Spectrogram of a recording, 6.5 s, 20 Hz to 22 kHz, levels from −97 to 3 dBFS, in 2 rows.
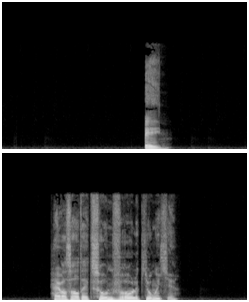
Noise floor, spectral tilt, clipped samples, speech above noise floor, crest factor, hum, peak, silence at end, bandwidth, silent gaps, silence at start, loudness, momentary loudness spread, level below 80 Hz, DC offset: -73 dBFS; -6.5 dB/octave; under 0.1%; 57 dB; 18 dB; none; -2 dBFS; 0.95 s; 16 kHz; none; 1.9 s; -17 LUFS; 14 LU; -68 dBFS; under 0.1%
